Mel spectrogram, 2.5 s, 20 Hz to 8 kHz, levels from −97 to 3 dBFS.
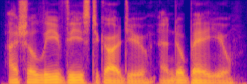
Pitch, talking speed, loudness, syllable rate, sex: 85 Hz, 245 wpm, -17 LUFS, 6.0 syllables/s, male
